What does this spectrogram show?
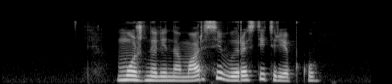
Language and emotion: Russian, neutral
